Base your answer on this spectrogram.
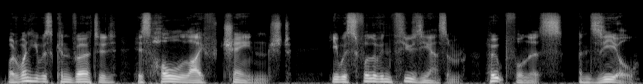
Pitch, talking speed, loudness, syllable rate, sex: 105 Hz, 160 wpm, -19 LUFS, 4.8 syllables/s, male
